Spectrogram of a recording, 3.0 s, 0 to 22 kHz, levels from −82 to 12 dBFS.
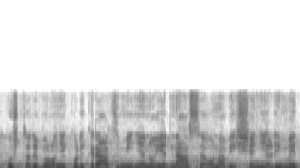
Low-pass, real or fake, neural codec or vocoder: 9.9 kHz; fake; vocoder, 22.05 kHz, 80 mel bands, WaveNeXt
